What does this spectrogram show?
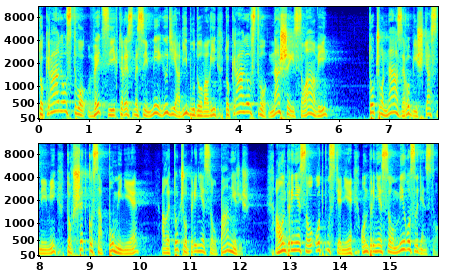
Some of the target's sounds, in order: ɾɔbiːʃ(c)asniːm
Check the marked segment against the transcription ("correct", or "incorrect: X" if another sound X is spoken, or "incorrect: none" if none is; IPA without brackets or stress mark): correct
